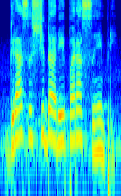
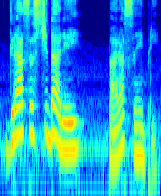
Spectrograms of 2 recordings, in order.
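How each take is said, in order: First: It is said at a normal, flowing pace. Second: It is said slowly with pauses between words.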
